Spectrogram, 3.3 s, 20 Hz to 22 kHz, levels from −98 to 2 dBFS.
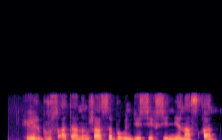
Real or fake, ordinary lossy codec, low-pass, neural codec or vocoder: real; none; 7.2 kHz; none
